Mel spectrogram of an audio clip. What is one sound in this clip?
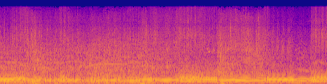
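A dirt bike engine revs up and down loudly as it races.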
